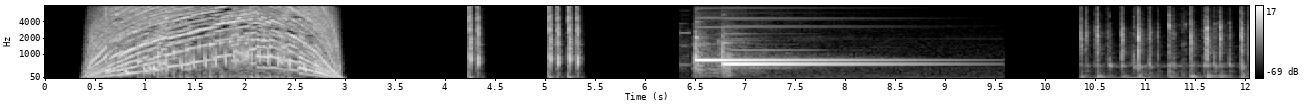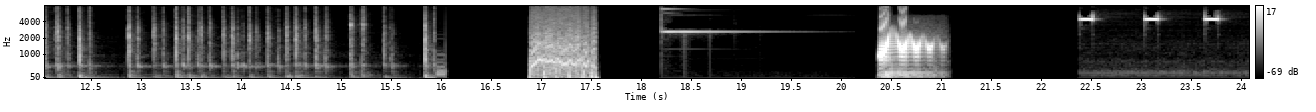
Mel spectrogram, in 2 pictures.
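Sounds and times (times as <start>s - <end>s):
computer keyboard typing: 5.0s - 5.4s, 10.4s - 16.0s.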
